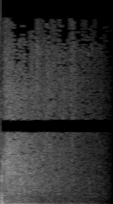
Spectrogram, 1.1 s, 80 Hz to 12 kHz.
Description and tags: cannon boom5
A low distant sounding explosion.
